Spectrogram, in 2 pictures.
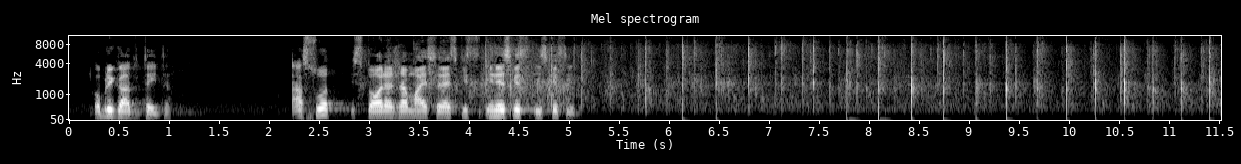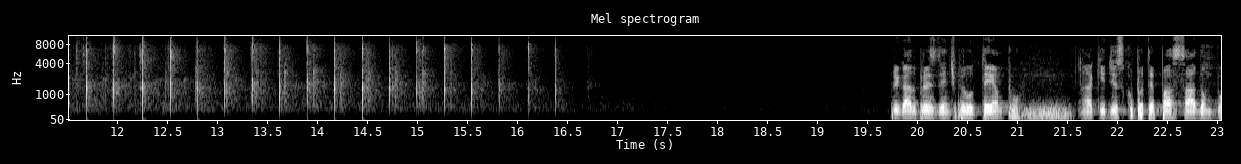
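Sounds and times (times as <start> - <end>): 
speech: 0.2 - 1.2, 2.2 - 5.2, 19.8 - 23.0
round of applause: 2.9 - 17.1.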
